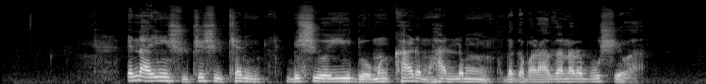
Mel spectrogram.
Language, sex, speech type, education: Hausa, male, spontaneous, tertiary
